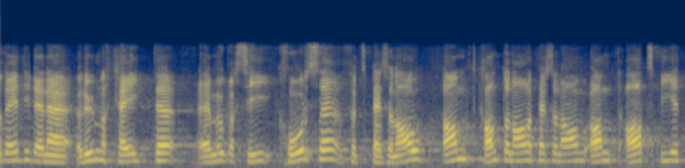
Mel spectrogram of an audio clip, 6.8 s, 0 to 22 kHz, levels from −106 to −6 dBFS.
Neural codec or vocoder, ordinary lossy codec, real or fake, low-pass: autoencoder, 48 kHz, 128 numbers a frame, DAC-VAE, trained on Japanese speech; Opus, 24 kbps; fake; 7.2 kHz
